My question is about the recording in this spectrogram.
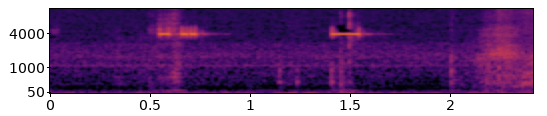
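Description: Spektrum DX6i radio transmitter beeping as its menu roller is pressed to step back out of the setup menus: a quick double beep about half a second in and a single beep about a second and a half in, with faint clicks.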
